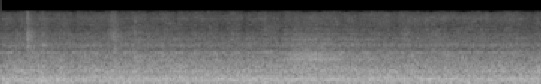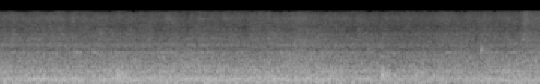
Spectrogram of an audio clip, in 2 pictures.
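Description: Steady low hum and hiss of room tone, with a few faint light ticks.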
